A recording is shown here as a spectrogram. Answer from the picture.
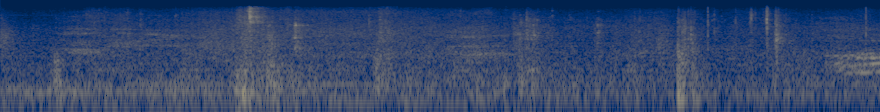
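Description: Bags and luggage being handled and set down, with a couple of sharp knocks, one about a second in and another near the end.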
